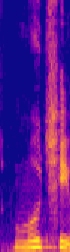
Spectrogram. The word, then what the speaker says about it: Mucci: Mucci and I'm the owner of hoochie world moochi world um it's really hard name to pronounce um we've been here almost eight years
